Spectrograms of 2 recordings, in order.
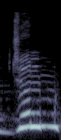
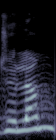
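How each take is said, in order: First: The l joins the m with no vowel. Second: The l is followed by a full vowel. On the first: The speaker calls it right. "तो जुल्म कहेंगे" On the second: The speaker calls it wrong. "ल का उच्चारण पूरा होगा"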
